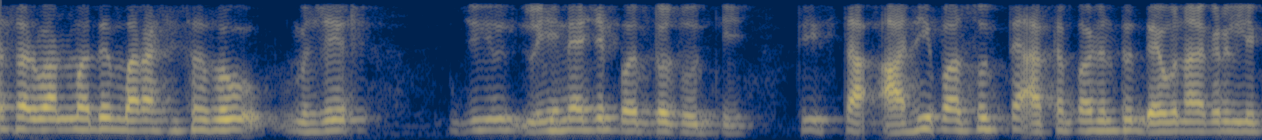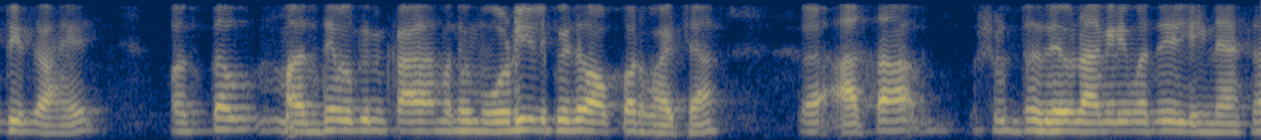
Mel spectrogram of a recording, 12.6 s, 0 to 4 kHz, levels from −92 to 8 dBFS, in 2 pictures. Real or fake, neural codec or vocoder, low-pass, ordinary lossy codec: fake; codec, 24 kHz, 3 kbps, HILCodec; 3.6 kHz; none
